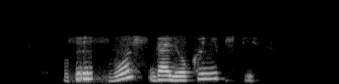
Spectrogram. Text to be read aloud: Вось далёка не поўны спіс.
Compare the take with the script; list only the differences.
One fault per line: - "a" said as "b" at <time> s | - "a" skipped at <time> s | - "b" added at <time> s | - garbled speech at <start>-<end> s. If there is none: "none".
- "поўны" skipped at 2.2 s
